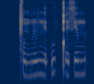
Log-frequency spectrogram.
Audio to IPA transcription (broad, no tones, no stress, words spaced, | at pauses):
ǁũbẽvnɪʔu ǃɪsɪm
